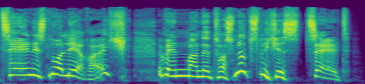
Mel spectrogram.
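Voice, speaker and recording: A man's voice: very high-pitched, big pitch swings, a little slow, sharp tone, dry recording, studio quality, voice pushed up, heavily acted. A man voicing a spiteful, bossy headmistress in an audiobook, shrieking and indignant. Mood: furious. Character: shrill spiteful headmistress, older woman. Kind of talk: audiobook character voice.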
